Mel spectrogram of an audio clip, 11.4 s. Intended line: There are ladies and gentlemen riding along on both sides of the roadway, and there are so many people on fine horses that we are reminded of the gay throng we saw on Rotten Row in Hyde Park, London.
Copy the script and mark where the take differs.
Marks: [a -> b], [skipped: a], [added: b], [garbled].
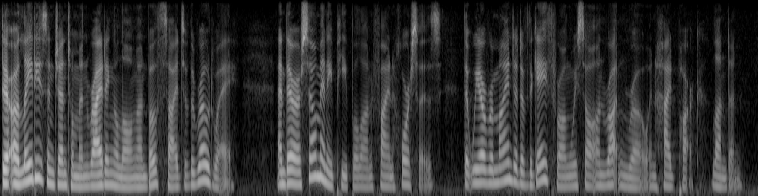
There are ladies and gentlemen riding along on both sides of the roadway, and there are so many people on fine horses that we are reminded of the gay throng we saw on Rotten Row in Hyde Park, London.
